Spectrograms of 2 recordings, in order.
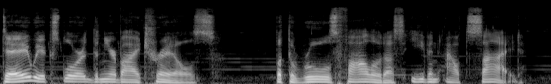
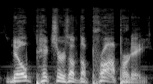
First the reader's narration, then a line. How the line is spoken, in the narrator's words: His tone was sharp, nothing like the charming host from the night before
